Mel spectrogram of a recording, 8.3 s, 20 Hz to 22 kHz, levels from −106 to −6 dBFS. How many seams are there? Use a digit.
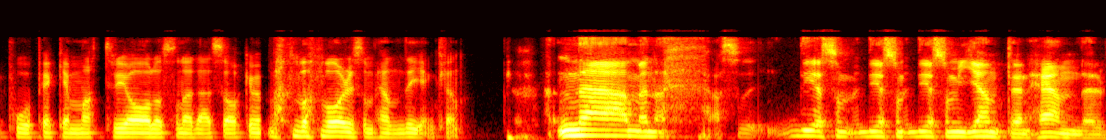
2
